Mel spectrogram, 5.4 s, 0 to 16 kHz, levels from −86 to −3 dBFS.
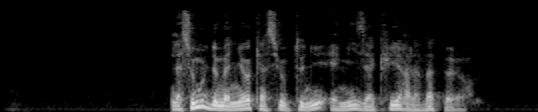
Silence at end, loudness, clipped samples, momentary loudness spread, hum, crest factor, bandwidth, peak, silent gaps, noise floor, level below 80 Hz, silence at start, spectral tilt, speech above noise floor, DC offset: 0.75 s; -24 LUFS; under 0.1%; 11 LU; none; 18 dB; 11.5 kHz; -8 dBFS; none; -78 dBFS; -44 dBFS; 1.7 s; -8 dB/octave; 55 dB; under 0.1%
